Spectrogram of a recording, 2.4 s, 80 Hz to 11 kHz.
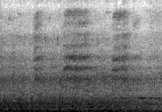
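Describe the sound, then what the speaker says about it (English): Northern Rail train 150222 pulling into Halifax station, a steady low rumble of wheels on track with faint metallic squeal, continuous and fairly close, no talking. "Next in to arrive is 150222."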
